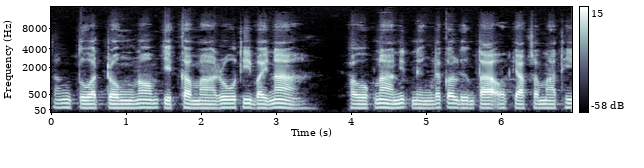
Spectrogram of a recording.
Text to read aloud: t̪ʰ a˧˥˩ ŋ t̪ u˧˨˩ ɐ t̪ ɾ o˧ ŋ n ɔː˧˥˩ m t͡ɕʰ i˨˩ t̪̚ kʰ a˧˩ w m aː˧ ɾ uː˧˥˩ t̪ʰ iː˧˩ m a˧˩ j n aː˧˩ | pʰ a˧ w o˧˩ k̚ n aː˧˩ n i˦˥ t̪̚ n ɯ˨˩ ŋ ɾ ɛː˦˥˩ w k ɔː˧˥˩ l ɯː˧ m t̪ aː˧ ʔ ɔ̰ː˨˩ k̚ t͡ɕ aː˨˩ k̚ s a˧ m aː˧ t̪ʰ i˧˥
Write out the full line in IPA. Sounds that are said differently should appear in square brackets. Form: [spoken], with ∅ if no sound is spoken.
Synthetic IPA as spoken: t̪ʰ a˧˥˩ ŋ t̪ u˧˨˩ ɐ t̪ ɾ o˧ ŋ n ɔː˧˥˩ m [t͡ɕ] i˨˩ t̪̚ kʰ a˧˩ w m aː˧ ɾ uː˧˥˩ t̪ʰ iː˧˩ [b] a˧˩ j n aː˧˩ | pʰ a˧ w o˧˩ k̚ n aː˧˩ n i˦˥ t̪̚ n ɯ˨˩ ŋ [l] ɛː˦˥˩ w k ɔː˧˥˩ l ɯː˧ m t̪ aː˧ ʔ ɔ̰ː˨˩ k̚ t͡ɕ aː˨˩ k̚ s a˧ m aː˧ t̪ʰ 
